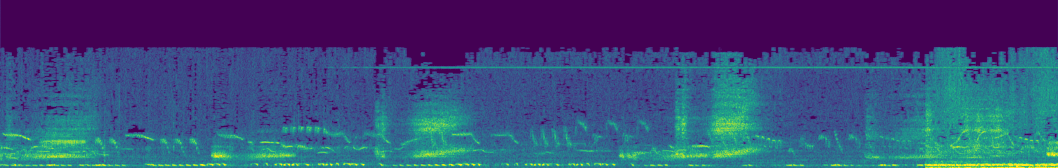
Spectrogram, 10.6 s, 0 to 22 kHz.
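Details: Black grouse at the lek in 2023, where rivals fight before mating: pulsing bubbling phrases repeated several times a second, with hissing sneezes and a chorus of chirping birds, then rumbling near the end.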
